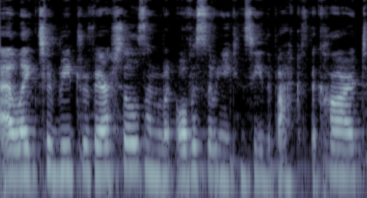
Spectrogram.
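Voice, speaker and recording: A woman's medium-pitched voice in a Scottish accent. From Scotland. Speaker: tarot deck reviewer. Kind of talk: product walkthrough. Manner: hesitant, many fillers.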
